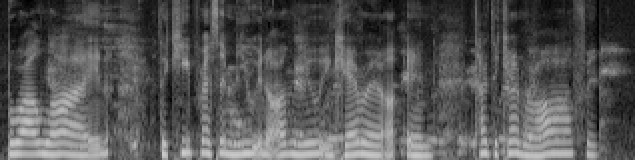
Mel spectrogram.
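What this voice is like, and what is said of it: Frustrated speaking voice. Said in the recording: “hear the frustration in my voice”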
